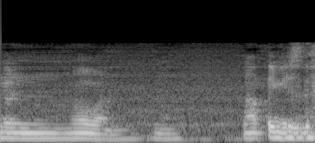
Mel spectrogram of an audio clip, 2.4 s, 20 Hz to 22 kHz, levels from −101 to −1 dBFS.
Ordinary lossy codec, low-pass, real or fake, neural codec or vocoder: none; 7.2 kHz; fake; autoencoder, 48 kHz, 32 numbers a frame, DAC-VAE, trained on Japanese speech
